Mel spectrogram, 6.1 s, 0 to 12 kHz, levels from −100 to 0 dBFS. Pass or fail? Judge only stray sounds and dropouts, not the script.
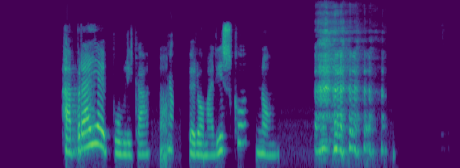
fail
